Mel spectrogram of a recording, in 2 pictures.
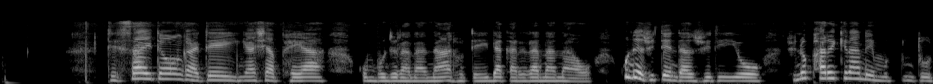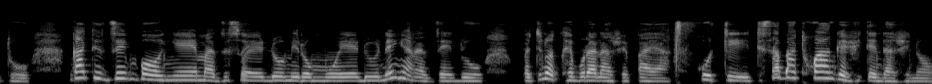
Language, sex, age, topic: Ndau, male, 36-49, health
